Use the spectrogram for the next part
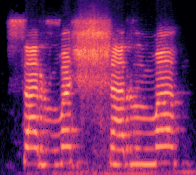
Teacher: After the visarga, we have a sha. So you have to stress on this sha.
